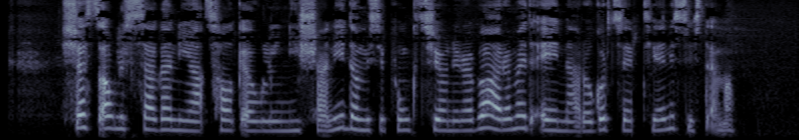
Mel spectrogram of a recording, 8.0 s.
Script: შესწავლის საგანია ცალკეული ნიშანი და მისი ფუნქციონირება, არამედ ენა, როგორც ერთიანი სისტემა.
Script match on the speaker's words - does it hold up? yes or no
yes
